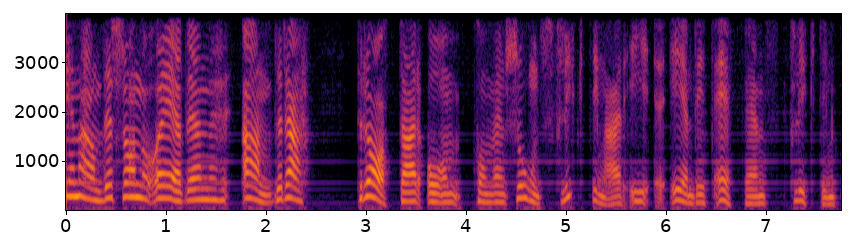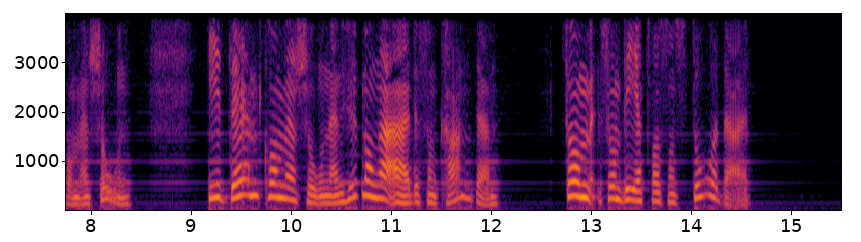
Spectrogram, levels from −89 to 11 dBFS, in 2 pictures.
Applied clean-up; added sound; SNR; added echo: neural mask model RNNoise.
